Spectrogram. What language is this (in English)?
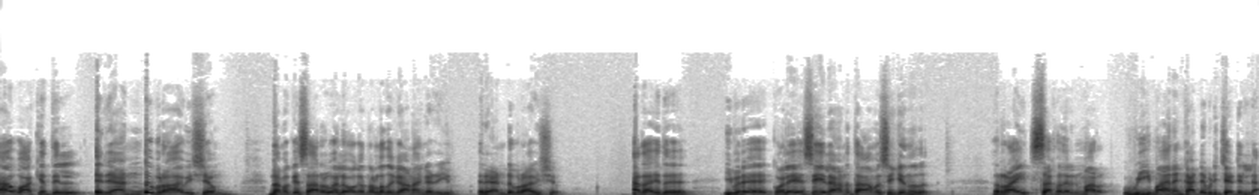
Malayalam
